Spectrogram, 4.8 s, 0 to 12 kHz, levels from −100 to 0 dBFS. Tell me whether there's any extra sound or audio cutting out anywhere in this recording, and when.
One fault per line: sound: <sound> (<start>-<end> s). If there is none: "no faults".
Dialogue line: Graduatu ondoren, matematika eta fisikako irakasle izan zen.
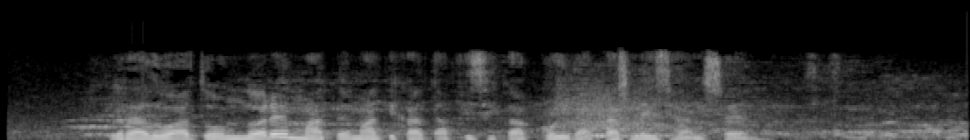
no faults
